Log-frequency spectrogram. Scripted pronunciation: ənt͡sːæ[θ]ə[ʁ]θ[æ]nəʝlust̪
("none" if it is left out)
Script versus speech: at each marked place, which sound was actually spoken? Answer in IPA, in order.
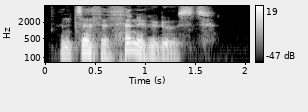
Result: θ, ð, æ

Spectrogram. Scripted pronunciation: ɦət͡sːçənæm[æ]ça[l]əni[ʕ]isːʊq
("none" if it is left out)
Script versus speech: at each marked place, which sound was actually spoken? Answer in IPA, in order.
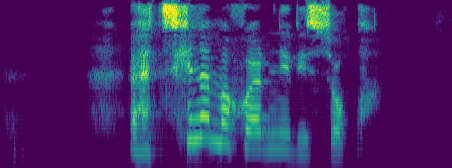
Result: æ, ɾ, ð

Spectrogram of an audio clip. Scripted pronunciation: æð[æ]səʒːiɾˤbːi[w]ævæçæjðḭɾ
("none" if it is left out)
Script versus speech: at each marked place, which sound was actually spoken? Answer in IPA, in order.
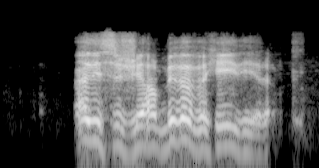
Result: i, v

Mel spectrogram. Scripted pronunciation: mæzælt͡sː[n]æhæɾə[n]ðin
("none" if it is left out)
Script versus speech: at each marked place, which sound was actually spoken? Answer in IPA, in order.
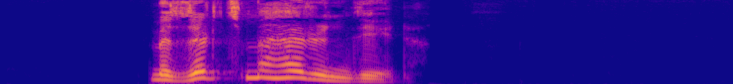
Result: m, n

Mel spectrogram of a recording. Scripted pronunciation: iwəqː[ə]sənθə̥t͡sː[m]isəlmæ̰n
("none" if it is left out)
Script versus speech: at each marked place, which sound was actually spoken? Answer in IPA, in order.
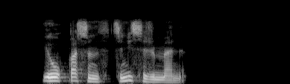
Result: ɑ, n

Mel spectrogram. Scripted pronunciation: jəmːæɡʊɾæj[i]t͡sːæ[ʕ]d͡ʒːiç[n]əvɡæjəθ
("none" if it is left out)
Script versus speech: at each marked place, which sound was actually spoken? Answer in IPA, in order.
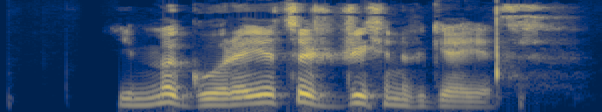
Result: æ, ʒ, n

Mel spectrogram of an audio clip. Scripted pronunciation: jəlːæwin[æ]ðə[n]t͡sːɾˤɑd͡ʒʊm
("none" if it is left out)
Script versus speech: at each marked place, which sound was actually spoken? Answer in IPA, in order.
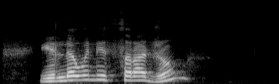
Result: i, none

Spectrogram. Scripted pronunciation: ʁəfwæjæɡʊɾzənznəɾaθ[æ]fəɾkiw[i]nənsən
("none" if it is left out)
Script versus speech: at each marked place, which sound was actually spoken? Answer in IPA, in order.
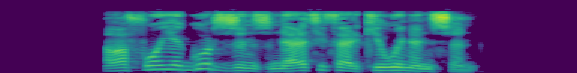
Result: i, i

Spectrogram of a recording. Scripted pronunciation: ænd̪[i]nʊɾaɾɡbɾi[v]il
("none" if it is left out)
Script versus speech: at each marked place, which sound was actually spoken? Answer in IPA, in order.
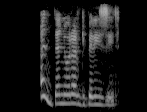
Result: æ, z

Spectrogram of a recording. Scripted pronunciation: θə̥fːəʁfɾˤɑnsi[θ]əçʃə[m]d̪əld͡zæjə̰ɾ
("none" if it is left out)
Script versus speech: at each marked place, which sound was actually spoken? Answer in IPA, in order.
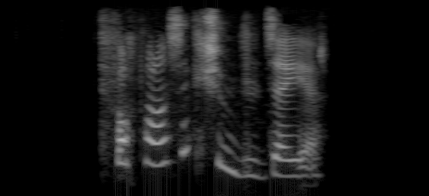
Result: θ, m

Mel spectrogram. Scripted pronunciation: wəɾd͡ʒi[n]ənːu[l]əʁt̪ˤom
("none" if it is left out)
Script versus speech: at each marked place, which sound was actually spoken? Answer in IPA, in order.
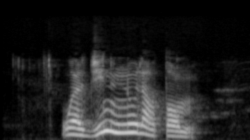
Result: n, l

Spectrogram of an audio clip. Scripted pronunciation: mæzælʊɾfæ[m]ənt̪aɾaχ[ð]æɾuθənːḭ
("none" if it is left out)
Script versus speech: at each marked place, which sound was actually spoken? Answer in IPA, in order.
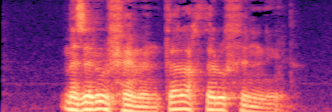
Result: m, θ

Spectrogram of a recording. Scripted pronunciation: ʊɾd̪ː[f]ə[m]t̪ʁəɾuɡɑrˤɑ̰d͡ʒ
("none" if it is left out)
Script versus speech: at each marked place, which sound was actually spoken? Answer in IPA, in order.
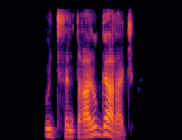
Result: f, n

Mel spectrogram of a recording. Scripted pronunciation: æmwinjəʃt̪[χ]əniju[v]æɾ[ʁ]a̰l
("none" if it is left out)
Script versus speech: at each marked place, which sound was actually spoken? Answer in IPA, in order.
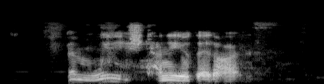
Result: ħ, ð, ʁ

